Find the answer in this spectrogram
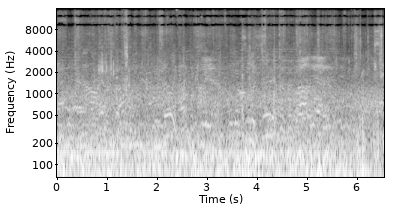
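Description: Indistinct voices of several people talking at a distance outdoors, over a steady low rumble, with a few sharp clicks.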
